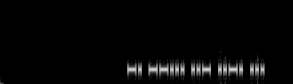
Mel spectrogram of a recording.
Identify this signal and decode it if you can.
Morse code, heard as a keyed tone, about 48 wpm, 700 Hz. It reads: N7UFS
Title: USA Call Signs - 5 Characters - 6x Character Spacing - 45wpm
